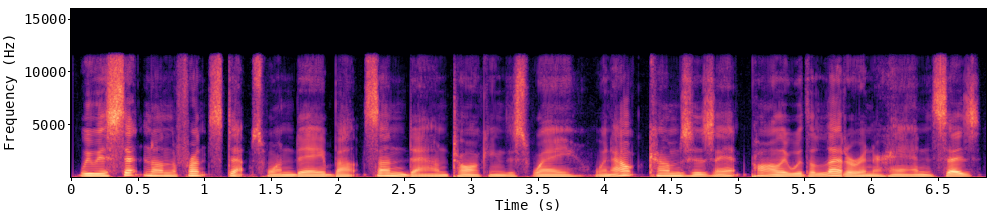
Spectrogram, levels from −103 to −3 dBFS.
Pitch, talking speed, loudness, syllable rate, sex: 135 Hz, 245 wpm, -20 LUFS, 5.4 syllables/s, male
